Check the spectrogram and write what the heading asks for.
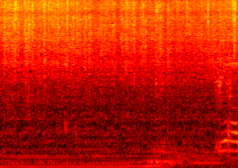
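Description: Sweet-and-sour sauce with pineapple and carrots sizzling and simmering in a wok on a gas burner, with a low hum under it that stops about one and a half seconds in.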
